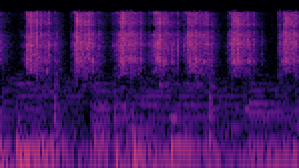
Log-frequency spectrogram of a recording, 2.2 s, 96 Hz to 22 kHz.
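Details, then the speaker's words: WPL C24KM RC truck axle freshly assembled with grub screws ground down to clear the case, spinning freely: light regular scraping rasp each turn from grub screws still rubbing on the middle, expected to wear itself in. "spins a little bit of rubbing so you can still kind of hear that grubs rubbing on the middle but that'll wear out eventually it'll wear itself in"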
